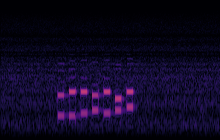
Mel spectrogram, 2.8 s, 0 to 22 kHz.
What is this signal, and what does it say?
DTMF, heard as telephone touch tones, dialled by machine, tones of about 80 ms. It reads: 236867#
